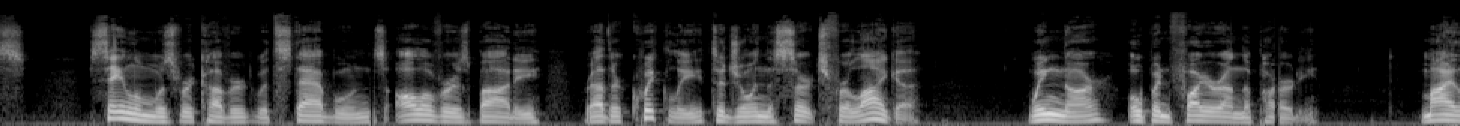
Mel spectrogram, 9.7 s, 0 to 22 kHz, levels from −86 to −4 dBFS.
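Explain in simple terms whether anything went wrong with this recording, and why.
Yes, something went wrong. The audio was encoded in separate pieces and joined without trimming the padding each encoder adds, leaving a gap at a join of encoded pieces. Brief silences cut in at 2.46 s, after "was recovered with stab" (about 26 ms), and at 8.49 s, after "opened fire on the" (about 37 ms), six seconds apart.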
